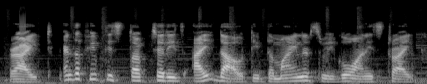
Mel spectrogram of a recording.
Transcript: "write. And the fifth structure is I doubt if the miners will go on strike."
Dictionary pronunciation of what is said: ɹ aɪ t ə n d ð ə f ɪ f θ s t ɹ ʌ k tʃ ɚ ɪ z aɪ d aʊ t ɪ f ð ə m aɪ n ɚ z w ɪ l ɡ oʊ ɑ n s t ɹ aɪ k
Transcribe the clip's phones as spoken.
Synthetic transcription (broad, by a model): ɹ aɪ t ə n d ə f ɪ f t s t ɹ ʌ k tʃ ɚ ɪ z aɪ d aʊ t ɪ f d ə m aɪ n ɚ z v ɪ l ɡ oʊ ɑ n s t ɹ aɪ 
